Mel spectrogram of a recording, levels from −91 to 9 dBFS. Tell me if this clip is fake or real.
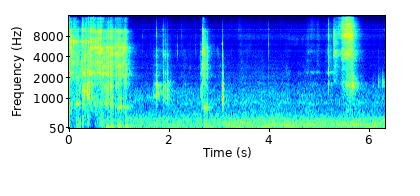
fake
